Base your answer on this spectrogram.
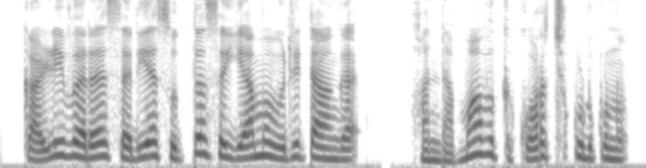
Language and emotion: Tamil, disgusted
